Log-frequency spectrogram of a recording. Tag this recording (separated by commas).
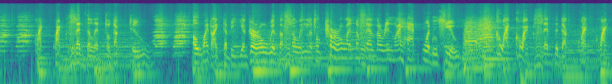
Music, Quack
